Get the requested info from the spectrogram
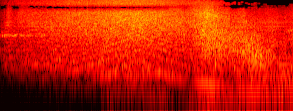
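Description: Animated sound effect: a rush of noise that builds steadily, with a low tone sliding down in pitch and a surge in loudness about three seconds in.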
